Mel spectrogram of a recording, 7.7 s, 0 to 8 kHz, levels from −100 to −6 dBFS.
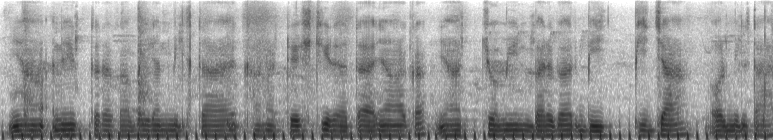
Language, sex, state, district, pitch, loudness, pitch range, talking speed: Hindi, male, Bihar, Gopalganj, 105 Hz, -27 LUFS, 105-110 Hz, 165 wpm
